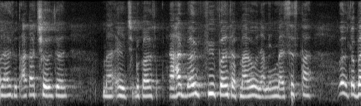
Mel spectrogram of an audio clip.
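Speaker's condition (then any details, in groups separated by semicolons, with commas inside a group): Cerebral palsy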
